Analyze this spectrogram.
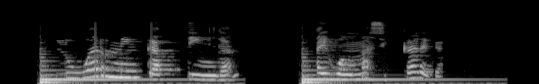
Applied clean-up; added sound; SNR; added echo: none; Bowed string instrument; 0 dB; none.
